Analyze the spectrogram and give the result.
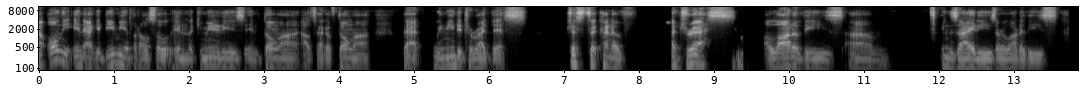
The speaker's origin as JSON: {"language": "English", "country": "United States", "tie": "born or raised there", "said": "Both Daniel and I were both born and raised in the States"}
